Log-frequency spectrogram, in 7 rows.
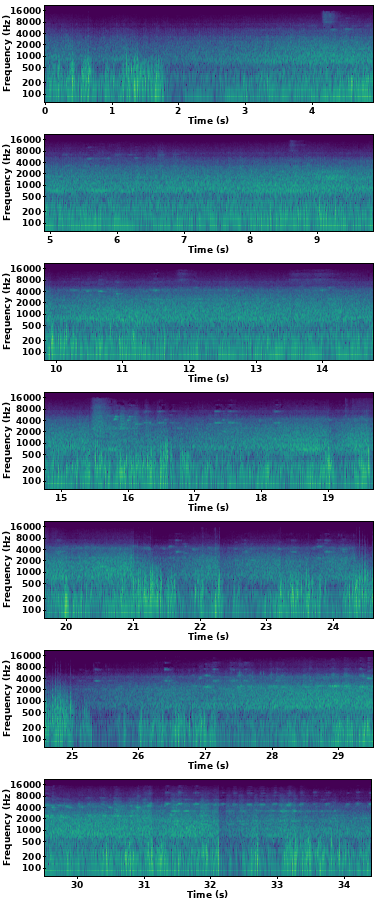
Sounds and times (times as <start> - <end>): Outside, urban or manmade: 0.0 - 34.4
Vehicle: 0.0 - 34.4.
